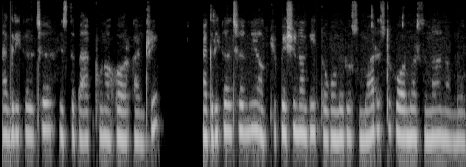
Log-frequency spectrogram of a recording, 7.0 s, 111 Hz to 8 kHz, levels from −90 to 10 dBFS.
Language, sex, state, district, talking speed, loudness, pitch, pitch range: Kannada, female, Karnataka, Shimoga, 145 wpm, -22 LUFS, 245 Hz, 235-265 Hz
